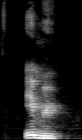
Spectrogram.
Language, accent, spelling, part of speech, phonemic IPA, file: French, Canada, émut, verb, /e.my/, LL-Q150 (fra)-émut.wav
- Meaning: third-person singular past historic of émouvoir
